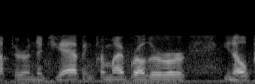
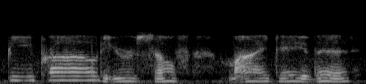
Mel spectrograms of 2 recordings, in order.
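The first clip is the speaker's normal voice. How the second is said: ghostly grandmother; 5 semitones higher, much slower than usual. Retold or imitated. Imitating his late grandmother's voice on the recording, high and slow. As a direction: stretch it out like a voice from beyond.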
